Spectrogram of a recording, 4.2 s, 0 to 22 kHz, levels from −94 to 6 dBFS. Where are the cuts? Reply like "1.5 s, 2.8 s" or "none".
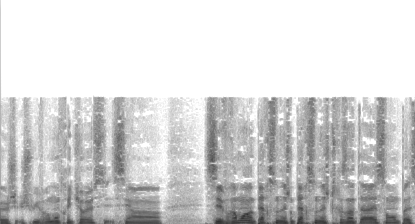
2.9 s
